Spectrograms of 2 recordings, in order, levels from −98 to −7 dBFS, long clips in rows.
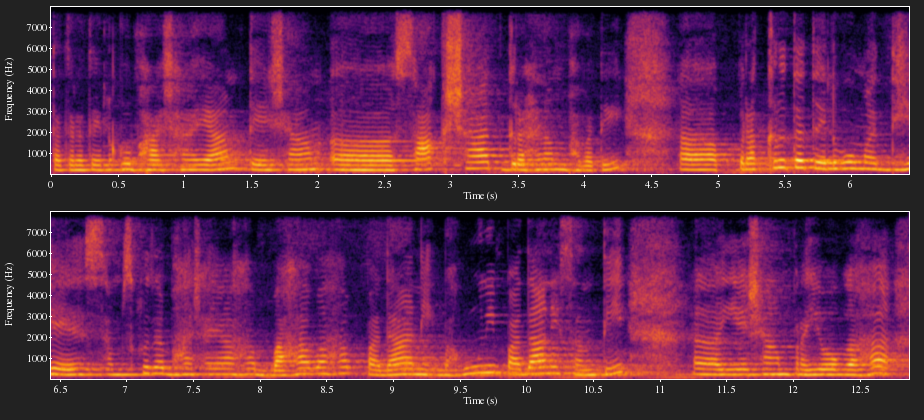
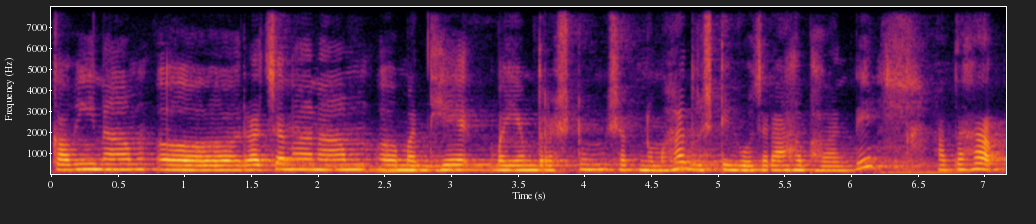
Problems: none marked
